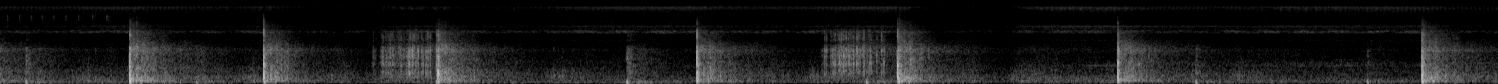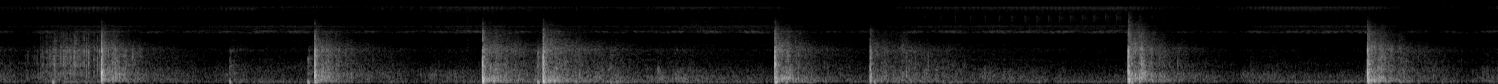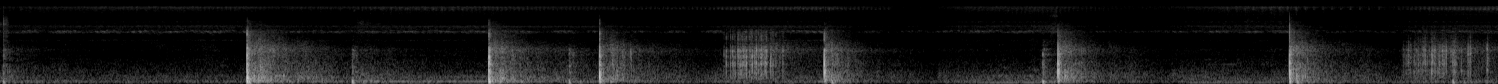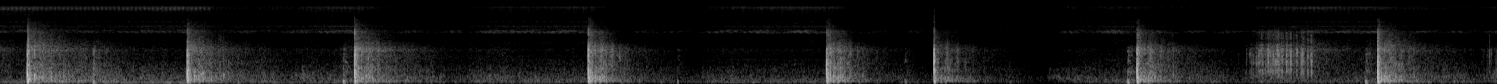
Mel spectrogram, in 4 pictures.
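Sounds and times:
firework booms with echo: 0:00.0 - 0:10.3, 0:11.1 - 0:12.4, 0:13.6 - 0:18.9, 0:19.7 - 0:22.0, 0:22.6 - 0:25.0, 0:26.2 - 0:27.6, 0:28.6 - 0:30.2, 0:32.4 - 0:33.8, 0:34.8 - 0:36.7, 0:38.2 - 0:38.7, 0:40.3 - 0:41.1, 0:42.8 - 0:43.4, 0:44.0 - 0:46.1, 0:46.8 - 0:47.5, 0:48.3 - 0:49.3, 0:50.7 - 0:51.4, 0:53.2 - 0:54.9, 0:56.2 - 0:57.0, 0:57.9 - 0:59.7.

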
